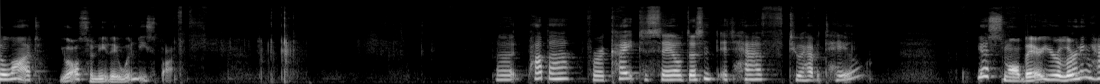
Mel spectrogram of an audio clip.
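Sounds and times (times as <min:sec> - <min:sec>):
book page turning: 0:01.4 - 0:04.9, 0:09.5 - 0:10.4.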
